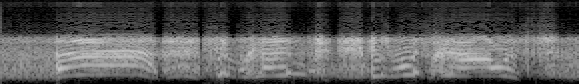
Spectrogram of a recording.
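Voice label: German on fire mood med, speech; War Thunder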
